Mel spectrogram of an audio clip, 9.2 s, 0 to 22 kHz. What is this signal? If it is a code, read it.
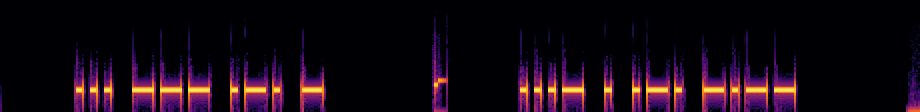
Morse code, heard as a keyed tone, about 17 wpm, 700 Hz. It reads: SORT VERY
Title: Sets of 2 Words - New Word Drill - 17wpm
